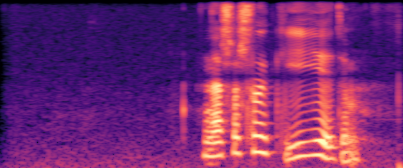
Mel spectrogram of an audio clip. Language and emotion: Russian, neutral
